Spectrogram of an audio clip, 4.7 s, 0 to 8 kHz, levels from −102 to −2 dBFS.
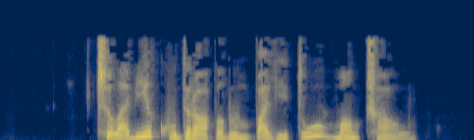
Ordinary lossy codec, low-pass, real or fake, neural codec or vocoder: MP3, 24 kbps; 7.2 kHz; fake; codec, 16 kHz, 0.8 kbps, ZipCodec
